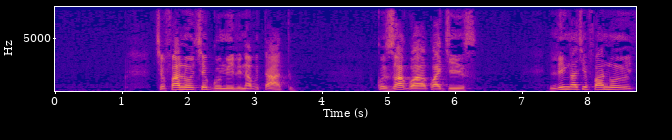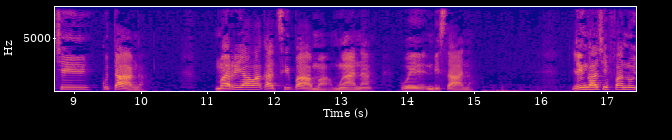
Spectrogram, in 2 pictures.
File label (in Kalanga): good news kalanga lilima, drama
